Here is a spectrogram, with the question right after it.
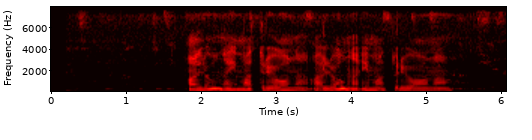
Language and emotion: Russian, sad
